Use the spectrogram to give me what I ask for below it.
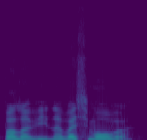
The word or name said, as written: polovina 8-ogo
